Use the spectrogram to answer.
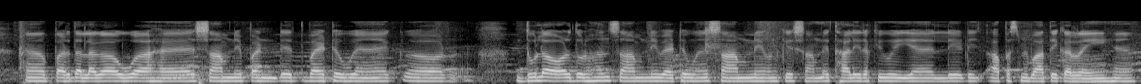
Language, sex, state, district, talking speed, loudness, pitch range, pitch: Hindi, female, Uttar Pradesh, Budaun, 170 wpm, -15 LUFS, 150-160 Hz, 155 Hz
